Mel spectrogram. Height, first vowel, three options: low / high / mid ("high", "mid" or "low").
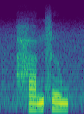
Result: low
